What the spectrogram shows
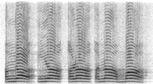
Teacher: इनके उच्चारण में जो श्वास है मुख के साथ साथ नाक से भी निकल रहा है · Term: अनुनासिक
